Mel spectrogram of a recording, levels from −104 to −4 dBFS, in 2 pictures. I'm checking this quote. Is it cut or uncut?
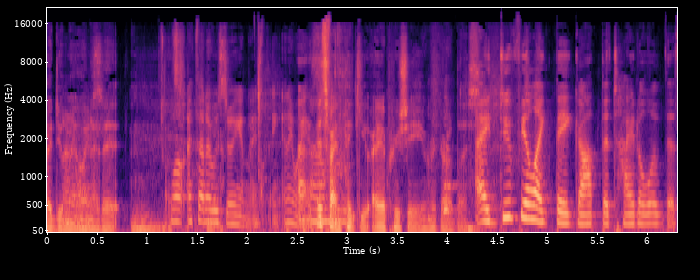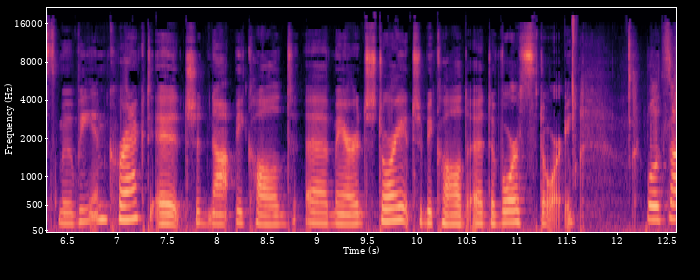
uncut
